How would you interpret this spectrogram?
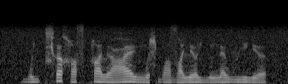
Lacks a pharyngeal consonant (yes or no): no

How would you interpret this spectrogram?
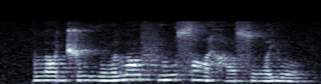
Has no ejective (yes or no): yes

